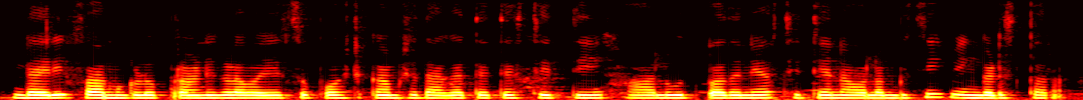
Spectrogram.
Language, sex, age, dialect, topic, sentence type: Kannada, female, 41-45, Central, agriculture, statement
